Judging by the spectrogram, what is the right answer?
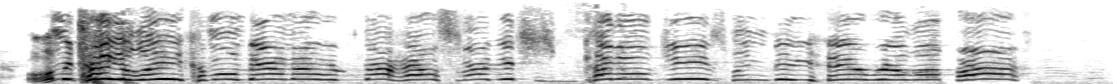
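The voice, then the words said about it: High-pitched, poor imitation of another person. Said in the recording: “his voice would somehow become even more high-pitched ... world's worst Jimmy Hart impression.”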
